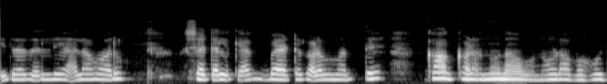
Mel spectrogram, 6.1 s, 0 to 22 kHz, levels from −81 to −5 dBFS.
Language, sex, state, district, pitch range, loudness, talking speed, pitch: Kannada, female, Karnataka, Bangalore, 235-255 Hz, -17 LUFS, 90 wpm, 245 Hz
